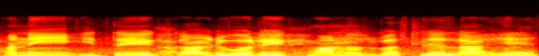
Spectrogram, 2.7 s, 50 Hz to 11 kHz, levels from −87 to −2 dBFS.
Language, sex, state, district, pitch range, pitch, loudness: Marathi, female, Maharashtra, Mumbai Suburban, 200-210 Hz, 205 Hz, -14 LUFS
